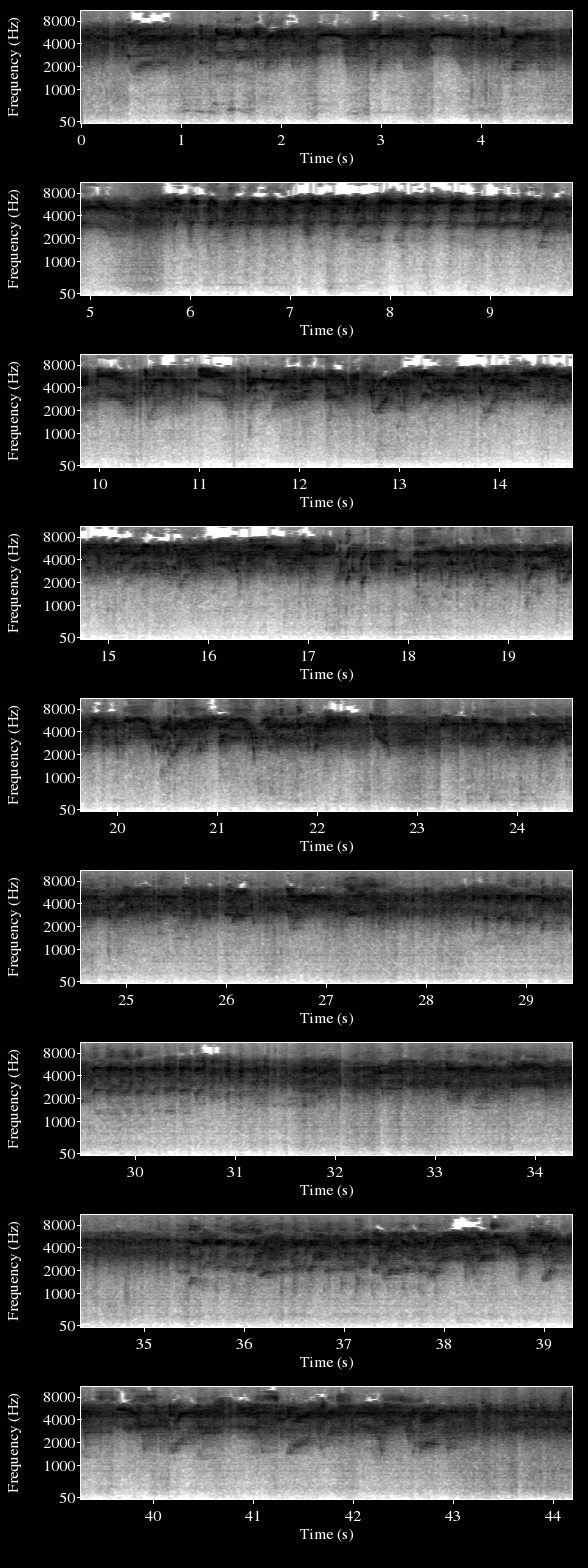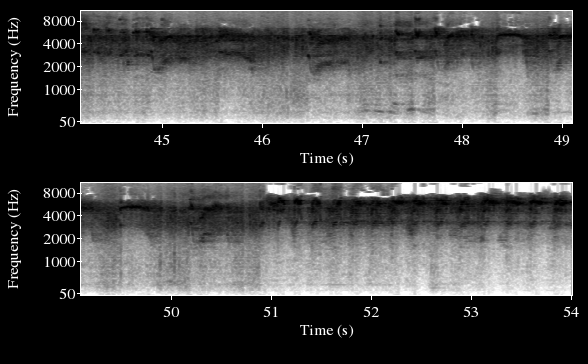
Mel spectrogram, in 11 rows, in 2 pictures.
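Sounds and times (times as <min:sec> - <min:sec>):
swiftlets twittering and chirping: 0:00.0 - 0:54.0.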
